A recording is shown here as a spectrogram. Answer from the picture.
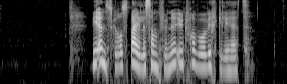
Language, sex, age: Norwegian, female, 27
